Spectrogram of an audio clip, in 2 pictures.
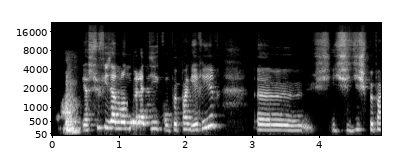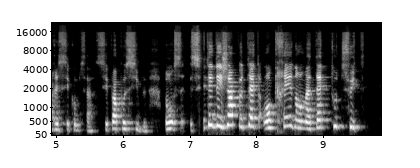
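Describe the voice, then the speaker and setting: With a bright, sharp tone and a fairly high pitch, a woman talks at a moderate pace, her voice making very wide pitch swings and big swings in loudness. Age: 60s. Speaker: patient giving a testimony. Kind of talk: testimony. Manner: hesitant, many fillers.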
